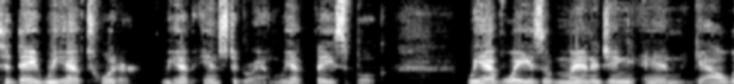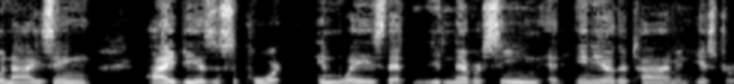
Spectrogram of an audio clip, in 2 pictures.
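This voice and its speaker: In an Alabama accent, a man of medium pitch speaks at a moderate pace with fairly even intonation, the sound dry and close with no echo. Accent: Southern US (Alabama). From US South, Selma, Alabama. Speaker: historian and entrepreneur. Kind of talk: interview. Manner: halting, many fillers.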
